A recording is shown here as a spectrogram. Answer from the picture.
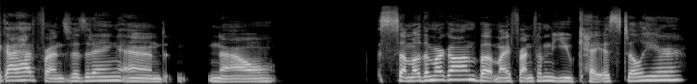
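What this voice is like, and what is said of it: Hoarse, strained, worn-out voice. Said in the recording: “lost my voice because I did my daily scream today, but, my voice has been, shot recently.”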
